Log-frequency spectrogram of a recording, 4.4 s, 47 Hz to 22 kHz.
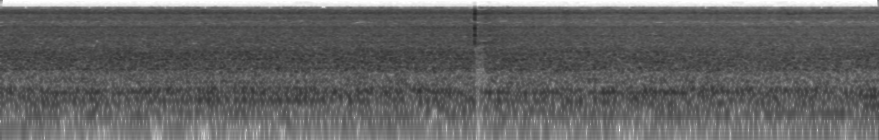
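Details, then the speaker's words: DC pedestal fan that ran on only one speed, after rewiring the speed selector connections, on setting 1 at full speed: steady, even whoosh with a constant hum, no rattle or scraping. Normal running. "तो viewers, अभी इसको check कर देते हैं। ये 1 पे full speed पे अभी चल"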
